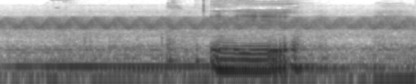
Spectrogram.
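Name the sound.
car alarm going off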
